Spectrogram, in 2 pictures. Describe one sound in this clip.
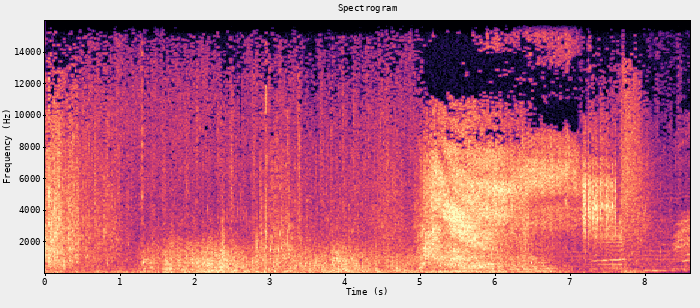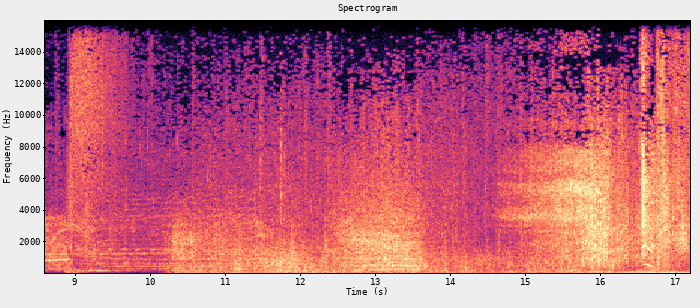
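Magic spells whoosh and shimmer with bursts of sparkling noise.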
